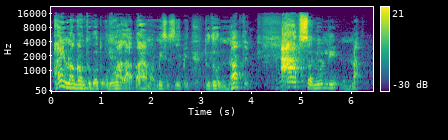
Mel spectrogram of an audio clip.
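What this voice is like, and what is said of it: Speaks with a noticeable accent. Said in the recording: “I'm a regular black-looking person with this accent.”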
